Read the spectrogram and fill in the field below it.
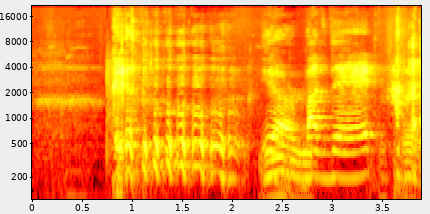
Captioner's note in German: lacht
